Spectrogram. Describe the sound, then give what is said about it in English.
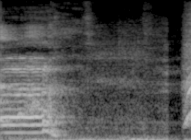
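A single loud sneeze bursts out at the start, with a voiced cry that drops sharply in pitch, followed by quiet background noise and a short breath at the end. “Bless you.”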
